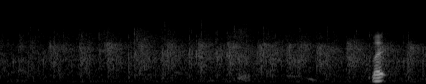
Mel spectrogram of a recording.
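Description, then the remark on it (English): A church audience applauds the married men standing in the room, in a steady, dense wash of clapping that holds evenly throughout, with murmured voices mixed in and one sharp, louder clap or knock standing out near the end. “And would you give them, church, a round of applause?”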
